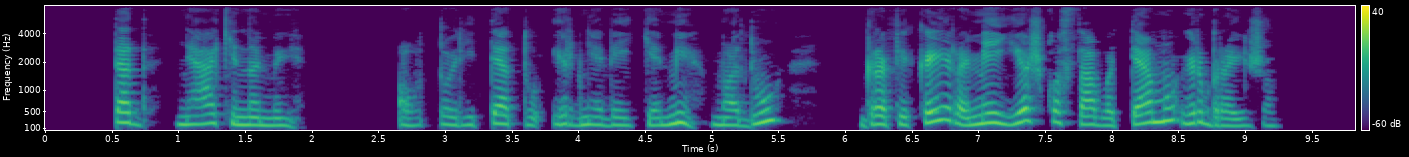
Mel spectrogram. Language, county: Lithuanian, Vilnius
